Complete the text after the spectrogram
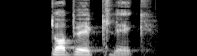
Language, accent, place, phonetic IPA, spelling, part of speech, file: German, Germany, Berlin, [ˈdɔpl̩ˌklɪk], Doppelklick, noun, De-Doppelklick.ogg
- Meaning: double-click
